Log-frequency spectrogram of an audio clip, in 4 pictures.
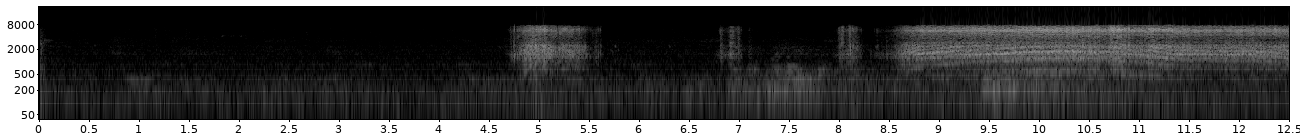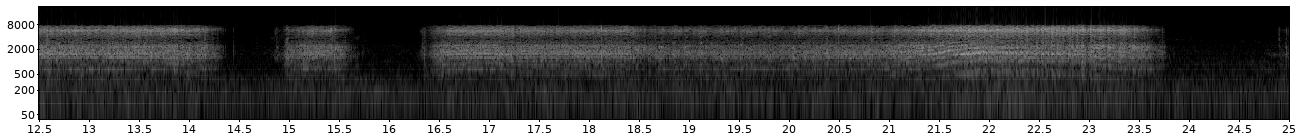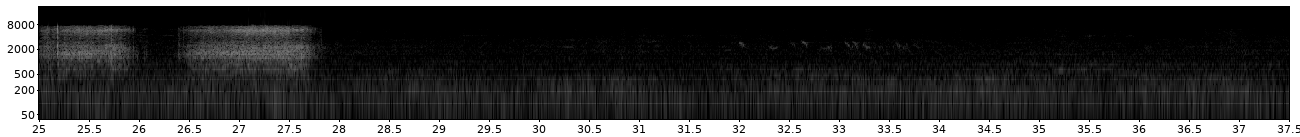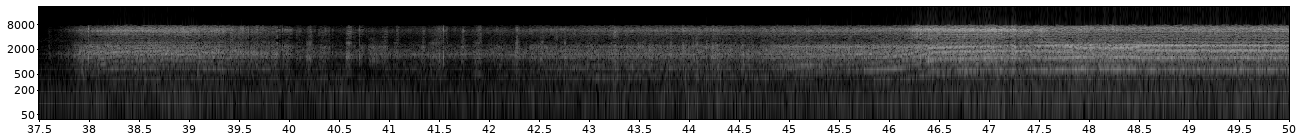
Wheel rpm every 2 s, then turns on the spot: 0, 0, 20, 0, 100, 120, 80, 20, 60, 50, 80, 70, 20, 30, 0, 0, 0, 0, 10, 70, 20, 40, 70, 150, 160.
none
